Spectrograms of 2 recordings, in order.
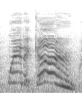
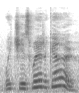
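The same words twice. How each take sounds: First: Much higher, slow, through laughter; laughing disbelief. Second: Said in the usual way. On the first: Real, not acted. Host laughing at a confusing chat comment, slow and high. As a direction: break up laughing at the words.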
